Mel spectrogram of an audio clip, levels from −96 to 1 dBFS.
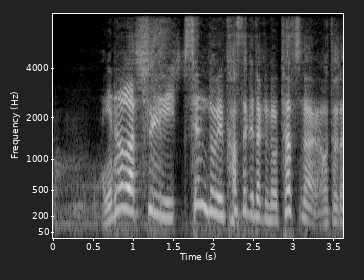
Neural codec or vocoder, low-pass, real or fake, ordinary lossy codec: codec, 16 kHz, 0.5 kbps, FunCodec, trained on LibriTTS, 25 frames a second; none; fake; none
